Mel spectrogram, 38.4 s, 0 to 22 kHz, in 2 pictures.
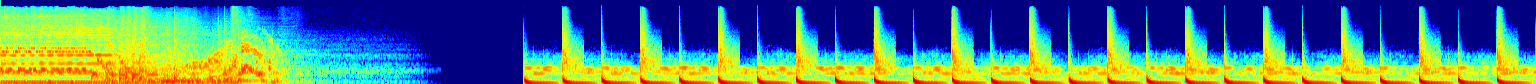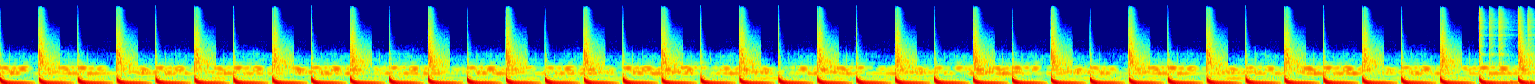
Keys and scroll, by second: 0.1 8, 0.3 d, 0.4 Return, 2.6 3, 2.9 Return, 4.3 r, 4.5 y, 8.7 g, 18.1 alt+a, 22.5 \, 36.5 shift+a, 37.3 g, 37.5 shift+z.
